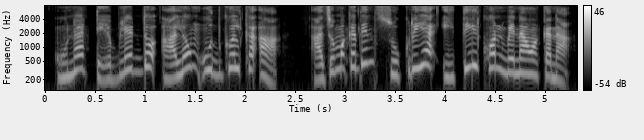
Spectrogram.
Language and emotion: Santali, disgusted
